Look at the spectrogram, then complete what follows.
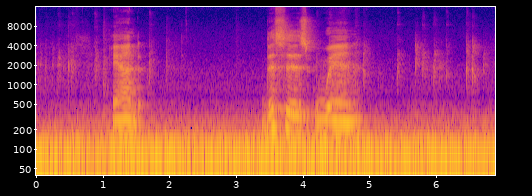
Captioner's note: keyboard typing sound; keyboard typing sound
